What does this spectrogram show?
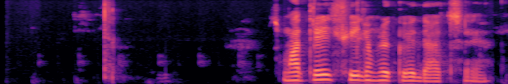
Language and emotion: Russian, neutral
